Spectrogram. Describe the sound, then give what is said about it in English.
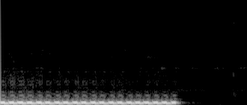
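A steady electronic ringback tone from an outgoing phone call, one continuous buzzy burst lasting just over a second before cutting off abruptly into silence. Clear, with no voices. “I don't know where it's ringing, so maybe I have to call him.”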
